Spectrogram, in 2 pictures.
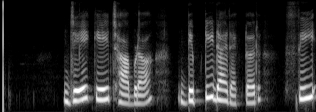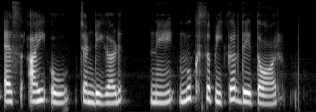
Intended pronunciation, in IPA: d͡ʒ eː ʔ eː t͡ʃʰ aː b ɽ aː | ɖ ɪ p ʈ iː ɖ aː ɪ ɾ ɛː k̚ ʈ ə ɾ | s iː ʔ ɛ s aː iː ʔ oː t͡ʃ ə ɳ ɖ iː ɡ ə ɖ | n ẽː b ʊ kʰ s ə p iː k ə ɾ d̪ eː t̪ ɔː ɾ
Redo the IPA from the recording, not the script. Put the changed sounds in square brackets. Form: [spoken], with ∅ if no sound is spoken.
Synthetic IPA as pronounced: d͡ʒ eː [k] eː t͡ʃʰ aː b ɽ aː | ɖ ɪ p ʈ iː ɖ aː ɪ ɾ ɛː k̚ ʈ ə ɾ | s iː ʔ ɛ s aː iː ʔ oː t͡ʃ ə ɳ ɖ iː ɡ ə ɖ | n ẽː [m] ʊ kʰ s ə p iː k ə ɾ d̪ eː t̪ ɔː ɾ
